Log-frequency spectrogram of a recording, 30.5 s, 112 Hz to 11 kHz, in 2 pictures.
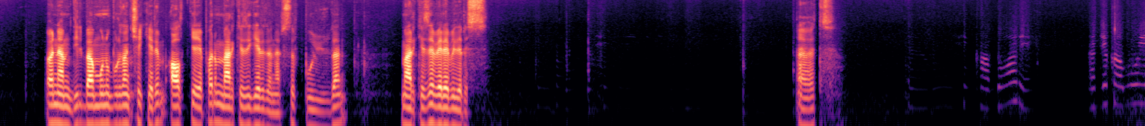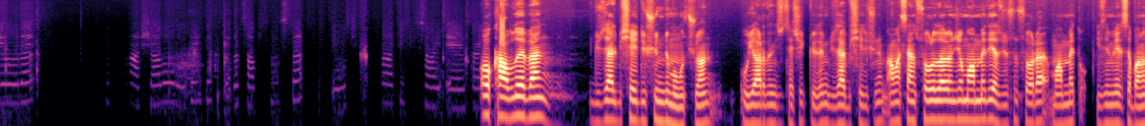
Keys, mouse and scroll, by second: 0.8 scroll down 3, 1.3 click, 1.4 g, 2.3 alt+space, 2.7 alt+g, 3.2 click, 3.7 g, 4.7 alt+g, 5.8 scroll up 3, 6.4 scroll down 3, 6.5 middle click, 6.8-7.1 scroll up 4, 7.1-12.4 middle drag, 12.4-13.0 scroll up 3, 13.0 middle click, 13.7 scroll up 3, 14.8 scroll down 6, 15.3-17.0 shift+middle drag, 17.0 scroll up 1, 26.9-28.9 shift+middle drag, 28.9 scroll up 3, 29.1 middle click, 30.0 3.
